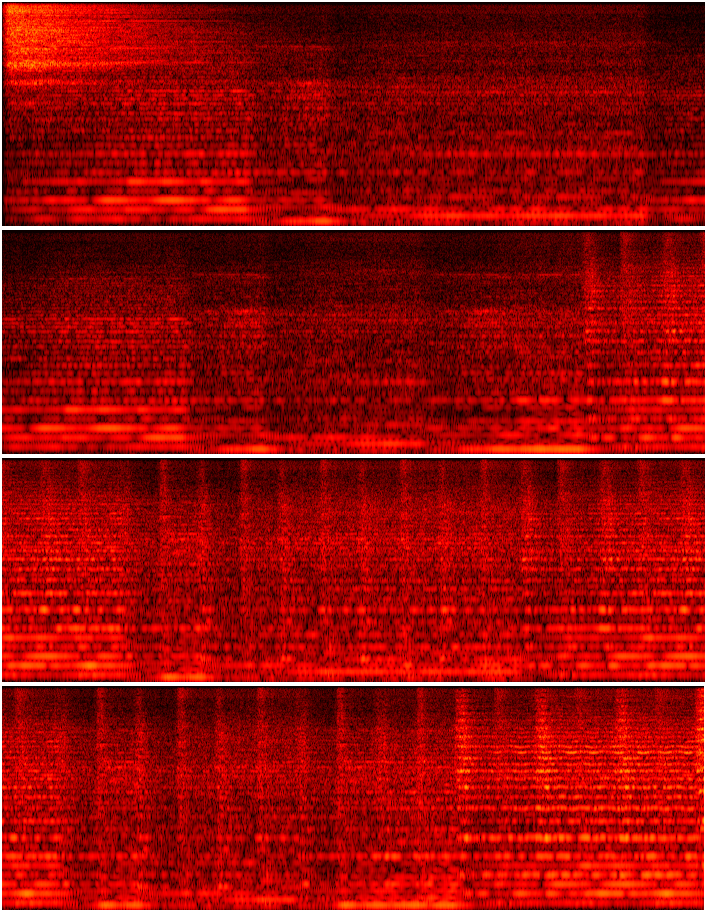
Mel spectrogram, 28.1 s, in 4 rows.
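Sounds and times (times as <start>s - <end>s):
music: 0.0s - 28.1s.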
